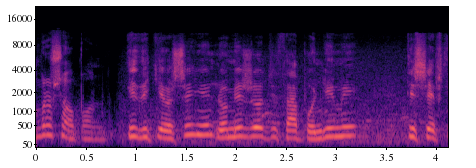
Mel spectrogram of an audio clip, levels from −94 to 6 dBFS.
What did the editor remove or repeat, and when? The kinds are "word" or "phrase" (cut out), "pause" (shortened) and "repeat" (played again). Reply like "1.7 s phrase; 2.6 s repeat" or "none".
none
